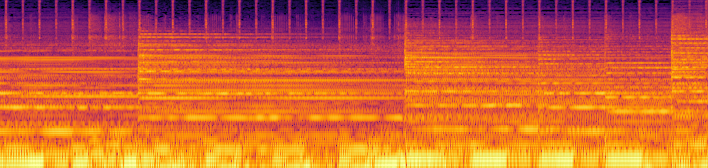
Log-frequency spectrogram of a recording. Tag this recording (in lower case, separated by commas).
musical instrument, piano, music, plucked string instrument, guitar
